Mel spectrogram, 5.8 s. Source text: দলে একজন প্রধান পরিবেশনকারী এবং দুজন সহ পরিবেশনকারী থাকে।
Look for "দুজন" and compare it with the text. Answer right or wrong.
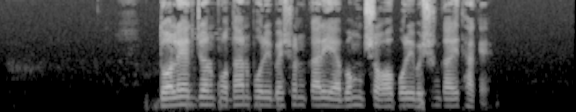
wrong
